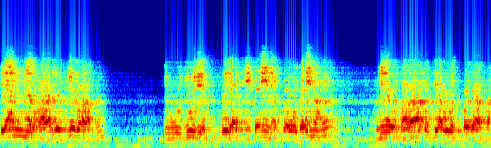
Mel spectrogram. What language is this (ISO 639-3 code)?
ara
